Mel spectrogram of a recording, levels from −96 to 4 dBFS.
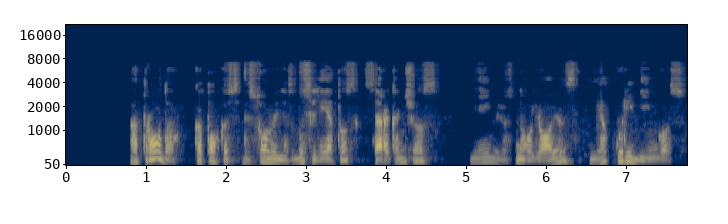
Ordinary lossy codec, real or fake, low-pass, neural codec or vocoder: AAC, 32 kbps; real; 7.2 kHz; none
